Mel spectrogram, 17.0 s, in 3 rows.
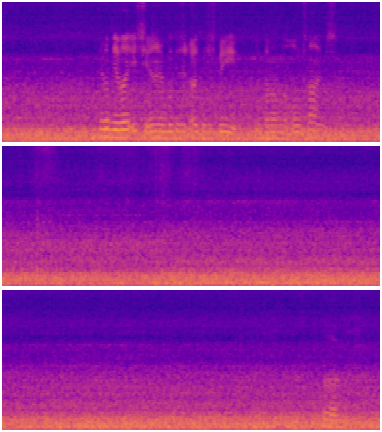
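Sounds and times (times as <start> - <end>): train rumble from inside carriage: 0.0 - 17.0.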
